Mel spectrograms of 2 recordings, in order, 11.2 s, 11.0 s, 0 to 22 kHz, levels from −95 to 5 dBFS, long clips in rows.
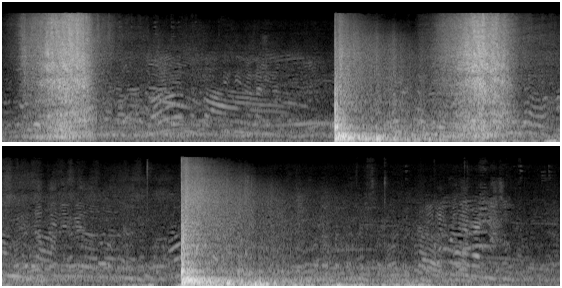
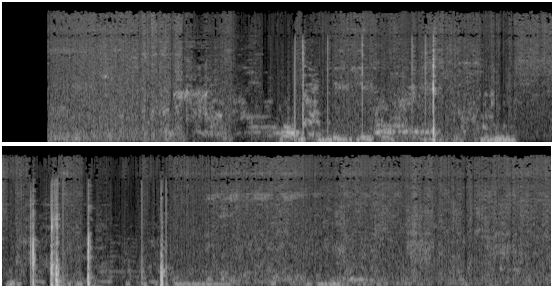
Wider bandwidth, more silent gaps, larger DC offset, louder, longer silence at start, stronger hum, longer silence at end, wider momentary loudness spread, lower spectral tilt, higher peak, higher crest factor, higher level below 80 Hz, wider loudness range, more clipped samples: about the same, 16 kHz vs 17 kHz; neither; neither; first, -17 LUFS vs -33 LUFS; second, 0.15 s vs 0.45 s; neither; first, 0.2 s vs 0 s; first, 26 LU vs 13 LU; about the same, -3.5 dB/octave vs -3.5 dB/octave; about the same, -2 dBFS vs -4 dBFS; second, 20 dB vs 30 dB; first, -32 dBFS vs -44 dBFS; about the same, 5 LU vs 7 LU; neither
